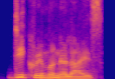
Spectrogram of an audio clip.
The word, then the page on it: decriminalize: Indian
